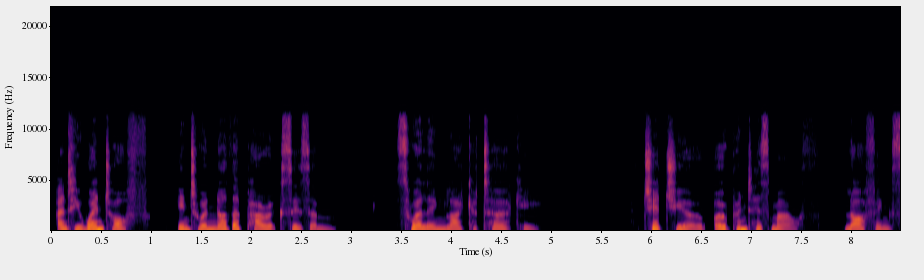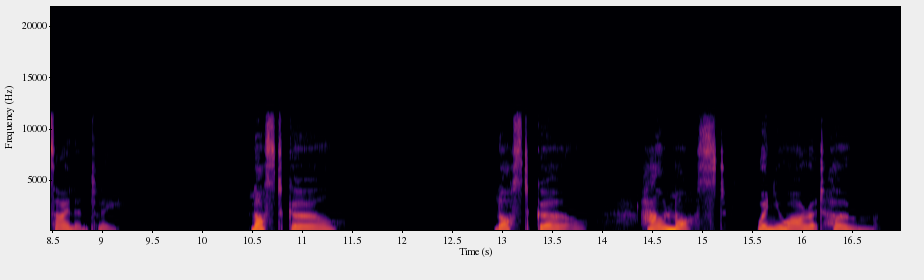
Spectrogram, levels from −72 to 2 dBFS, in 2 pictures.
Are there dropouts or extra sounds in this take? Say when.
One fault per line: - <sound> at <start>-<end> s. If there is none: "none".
none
